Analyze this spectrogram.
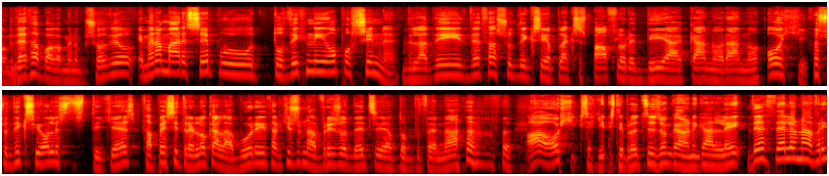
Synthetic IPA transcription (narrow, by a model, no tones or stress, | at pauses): ðe̞nθɐpoɐkopime̞noepi̥so̞ðio̞e̞me̞nɐmɐɾe̞se̞put̪o̞ðixnio̞po̞sine̞̰ðilɐðiðe̞nθɐsuðiksiɐplɐksispɐflo̞ɾe̞nd̪iɐkɐno̞ɾɐno̞o̞çiθɐsuðiksio̞le̞st̪i̥sp̚t̪içe̞sθɐpe̞sit̪ɾe̞lo̞kɐlɐvuɾiθɐːɾçis̬unːɐvɾizo̞nd̪e̞e̞t͡siɐpo̞t̪obuθe̞nɐ | ɐo̞çiksecinst̪ibɾot̪i̥sizo̞ŋkɐno̞nikɐle̞iðe̞θe̞lo̞nɐvɾi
